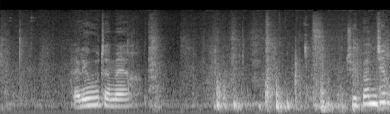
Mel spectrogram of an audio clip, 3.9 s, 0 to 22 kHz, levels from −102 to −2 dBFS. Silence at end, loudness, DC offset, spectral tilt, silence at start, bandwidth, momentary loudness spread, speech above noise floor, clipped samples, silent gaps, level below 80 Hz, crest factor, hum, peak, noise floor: 0 s; -23 LUFS; under 0.1%; -6 dB/octave; 0 s; 13 kHz; 21 LU; 29 dB; under 0.1%; none; -58 dBFS; 18 dB; none; -6 dBFS; -46 dBFS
